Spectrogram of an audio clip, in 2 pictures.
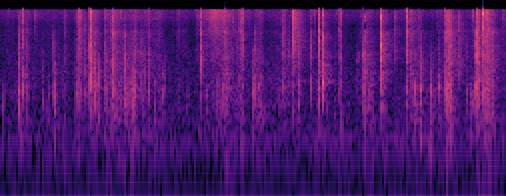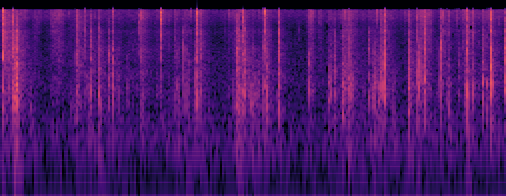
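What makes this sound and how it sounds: A white translucent plastic takeout bag printed with a menu is crinkled and squeezed by hand for about ten seconds. It makes dense, sharp, bright crackles in bursts, with short quieter pauses and almost no low end.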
